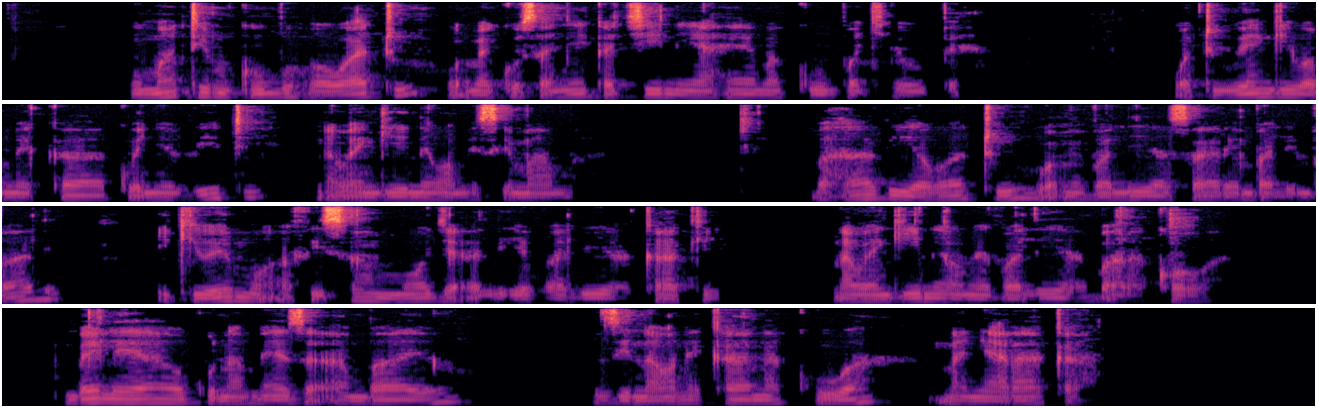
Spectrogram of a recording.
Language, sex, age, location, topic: Swahili, male, 25-35, Kisumu, government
